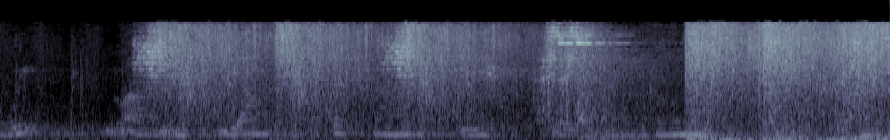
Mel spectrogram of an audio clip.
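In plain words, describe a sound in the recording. A blade slashes and strikes with heavy, wet blows.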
